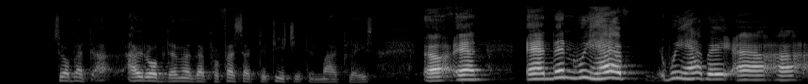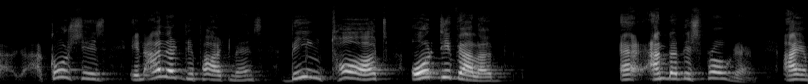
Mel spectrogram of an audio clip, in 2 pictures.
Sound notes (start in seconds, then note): none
